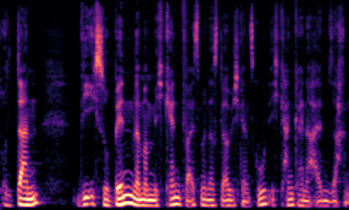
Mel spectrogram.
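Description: On a very clean recording with a silent background, a man talks in a normal speaking voice, fairly low in pitch with ordinary pitch variation. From Sauerland, Germany. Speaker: band singer. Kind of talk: casual interview chat.

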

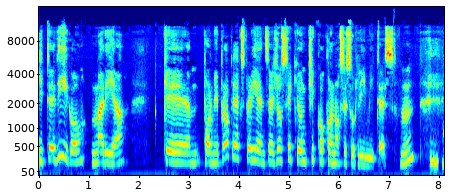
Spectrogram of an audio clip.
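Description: A woman with a German accent speaks at a very slow pace in a medium pitch. Her loudness stays very even, and her pitch varies in an ordinary way. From Argentina, arrived from Austria as small child. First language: German (speaking Spanish). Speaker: textile artist. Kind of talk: interview.

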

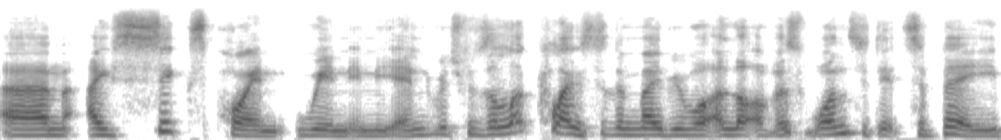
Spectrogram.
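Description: In a quiet background with a dry, close sound and no echo, a man speaks at a moderate pace with an Essex accent and ordinary pitch variation. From England, Essex. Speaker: sports podcast host. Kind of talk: casual sports chat.

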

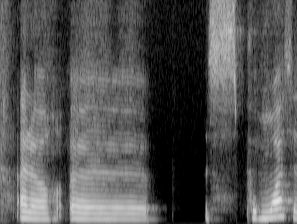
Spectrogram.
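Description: A woman speaks in a medium pitch with fairly even intonation. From France, Paris. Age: 20s. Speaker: digital illustrator. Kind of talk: casual interview. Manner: halting, many fillers.

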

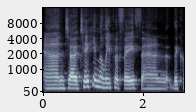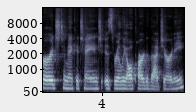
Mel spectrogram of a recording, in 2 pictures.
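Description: Using an ordinary speaking voice, a woman talks at a moderate pace with hardly any pauses and ordinary pitch variation, in a very clean recording with a silent background. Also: fairly low pitch for a woman. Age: 60s. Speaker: marketing consultant and artist. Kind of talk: interview conversation.

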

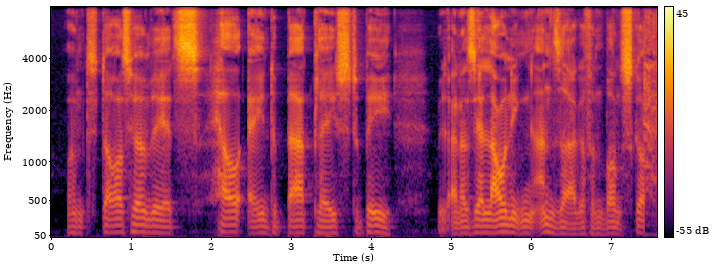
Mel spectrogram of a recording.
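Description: Very clean and silent in the background, this recording has a man speaking at a very slow pace. His voice is very deep and low, with vocal fry and monotone, flat intonation. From Franconia, Germany. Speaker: music podcast host. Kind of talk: scripted narration.

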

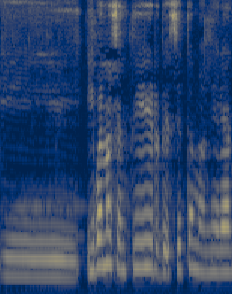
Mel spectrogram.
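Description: The voice, dark and mellow in tone with a Mexican accent, moves through very wide pitch swings. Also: woman. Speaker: podcast host. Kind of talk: casual monologue. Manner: halting; subdued.

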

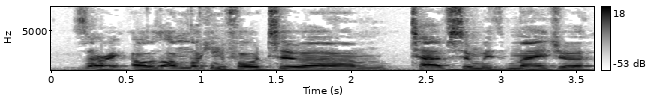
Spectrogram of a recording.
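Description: Fairly slow male speech in an Australian accent. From Australia (Melbourne). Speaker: tabletop gamer. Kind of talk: casual chat.

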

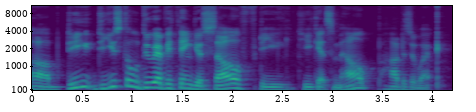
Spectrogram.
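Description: A man with a British accent speaks fairly quickly at a fairly high pitch. His voice swings very widely in pitch and shows vocal fry. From UK. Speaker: podcast host. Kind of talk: casual chat.

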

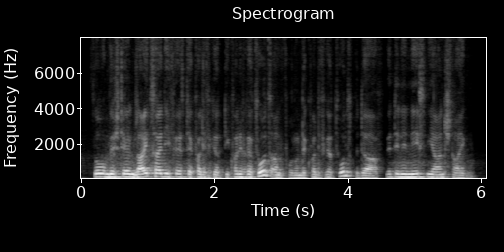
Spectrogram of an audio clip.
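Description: Very fast and with hardly any pauses, a man talks in a fairly high voice with a dark, mellow tone and ordinary pitch variation. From Hannover, northern Germany. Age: 50s. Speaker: trade union official. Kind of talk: interview. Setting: union office.

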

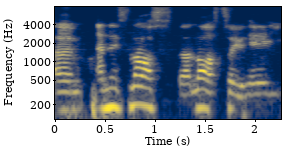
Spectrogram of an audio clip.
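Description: This is a man speaking with a British accent. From United Kingdom. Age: 20s. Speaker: certified technology trainer. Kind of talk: tutorial. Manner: fast talker.

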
